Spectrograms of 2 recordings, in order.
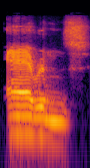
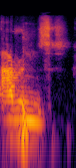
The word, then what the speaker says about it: Aarons: yorkshire sport as well the uh rolando aarons that is how you pronounce his name uh ogie and mclennan not rolando aarons it's rolando aarons um really annoying mess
